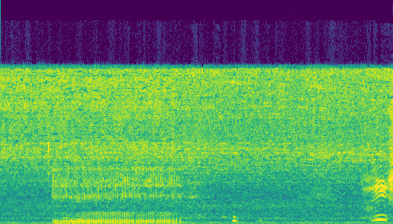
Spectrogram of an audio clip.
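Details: Staffordshire bull terrier gives one loud, fluttering snore over a second long on the in-breath in a quiet room; snoring.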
